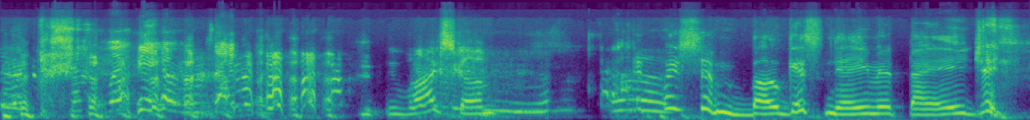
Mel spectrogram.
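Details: Adult woman comedian with cerebral palsy, real (not acted), retelling her first stand-up comedy routine; dysarthria (cerebral palsy).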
